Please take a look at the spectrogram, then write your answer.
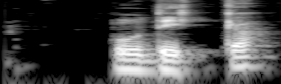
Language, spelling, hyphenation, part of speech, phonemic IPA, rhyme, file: Norwegian Bokmål, Boudicca, Bou‧dic‧ca, proper noun, /buːˈdɪkːa/, -ɪkːa, Nb-boudicca.ogg
- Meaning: Boudica (a queen of the British Iceni tribe that led an uprising against the occupying forces of the Roman Empire)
